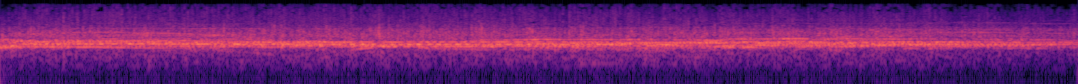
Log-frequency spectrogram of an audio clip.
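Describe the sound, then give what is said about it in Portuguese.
An audience applauds steadily for about five seconds, welcoming two guests, a lawyer and a writer, to a discussion of K-pop; a dense, even wash of clapping with a hint of crowd cheering mixed in, holding at a constant loudness throughout. “Aplaudam, por favor.”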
